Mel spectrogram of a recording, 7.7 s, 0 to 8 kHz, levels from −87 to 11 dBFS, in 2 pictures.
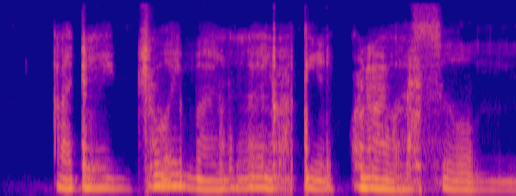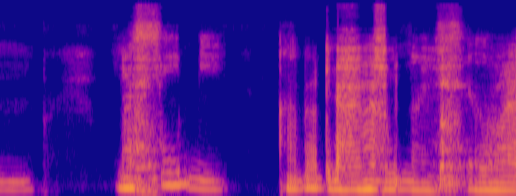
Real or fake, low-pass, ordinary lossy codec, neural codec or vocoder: fake; 7.2 kHz; none; codec, 24 kHz, 1 kbps, SNAC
